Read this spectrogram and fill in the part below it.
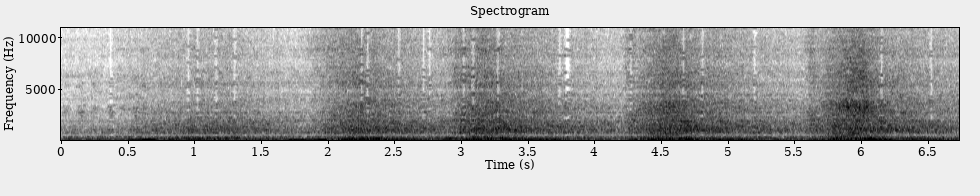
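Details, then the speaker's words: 1986 Century 5000 Cuddy Cabin boat with a Mercury Marine 5.7 L V8, carburetor rebuilt, new water pump, impeller and fuel pump, jets possibly mistuned: deep burble through clean throttle blips with no stumble; it revs normally. "i did a carburetor rebuild kit on this thing so it's not a new accelerator pump it just sounds good"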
